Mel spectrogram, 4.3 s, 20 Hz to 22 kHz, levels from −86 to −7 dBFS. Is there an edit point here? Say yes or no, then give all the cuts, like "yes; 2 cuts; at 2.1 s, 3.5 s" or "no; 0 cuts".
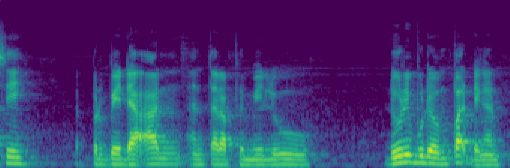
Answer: no; 0 cuts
